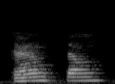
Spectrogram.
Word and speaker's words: cantam: Como por ejemplo, cantam, dançam, brincam.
